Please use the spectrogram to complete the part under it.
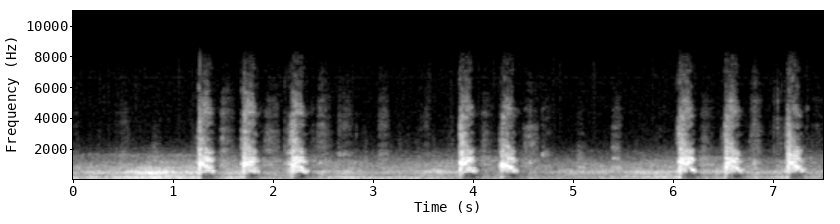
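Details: Chip the Patterdale Terrier barks for the ball that is already next to him; quick staccato barks grouped in twos and threes, separated by short pauses, with a steady background rumble throughout.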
